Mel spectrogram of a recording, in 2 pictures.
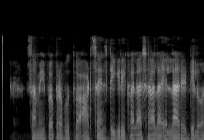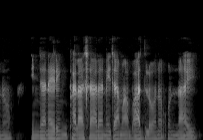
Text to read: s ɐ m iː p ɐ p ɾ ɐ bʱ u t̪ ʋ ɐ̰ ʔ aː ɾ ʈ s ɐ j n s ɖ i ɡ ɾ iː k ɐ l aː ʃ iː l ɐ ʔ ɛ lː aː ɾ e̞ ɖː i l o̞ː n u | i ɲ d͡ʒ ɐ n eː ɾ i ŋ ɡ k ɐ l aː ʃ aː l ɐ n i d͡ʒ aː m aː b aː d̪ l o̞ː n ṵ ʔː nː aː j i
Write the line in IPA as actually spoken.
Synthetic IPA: s ɐ m iː p ɐ p ɾ ɐ bʱ u t̪ ʋ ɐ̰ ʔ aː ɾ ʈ s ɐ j n s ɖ i ɡ ɾ iː k ɐ l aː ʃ aː l ɐ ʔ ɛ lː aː ɾ e̞ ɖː i l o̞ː n u | i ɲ d͡ʒ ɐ n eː ɾ i ŋ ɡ k ɐ l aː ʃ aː l ɐ n i d͡ʒ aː m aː b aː d̪ l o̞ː n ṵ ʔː nː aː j i

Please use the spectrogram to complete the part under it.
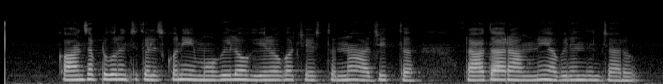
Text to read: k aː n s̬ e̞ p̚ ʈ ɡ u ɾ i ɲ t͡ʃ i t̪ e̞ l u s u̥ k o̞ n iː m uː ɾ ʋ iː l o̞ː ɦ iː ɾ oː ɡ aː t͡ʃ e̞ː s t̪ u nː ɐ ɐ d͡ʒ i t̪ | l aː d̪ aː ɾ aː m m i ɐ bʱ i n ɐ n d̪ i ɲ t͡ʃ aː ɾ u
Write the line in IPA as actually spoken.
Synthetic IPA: k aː n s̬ e̞ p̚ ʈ ɡ u ɾ i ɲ t͡ʃ i t̪ e̞ l u s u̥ k o̞ n iː m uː ʋ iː l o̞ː ɦ iː ɾ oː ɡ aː t͡ʃ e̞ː s t̪ u nː ɐ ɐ d͡ʒ i t̪ | ɾ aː d̪ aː ɾ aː m n i ɐ bʱ i n ɐ n d̪ i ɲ t͡ʃ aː ɾ u

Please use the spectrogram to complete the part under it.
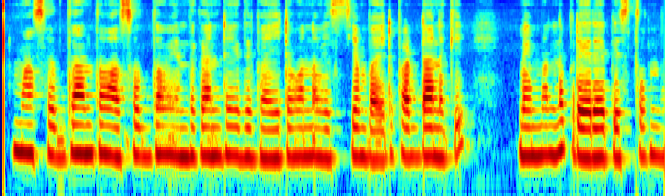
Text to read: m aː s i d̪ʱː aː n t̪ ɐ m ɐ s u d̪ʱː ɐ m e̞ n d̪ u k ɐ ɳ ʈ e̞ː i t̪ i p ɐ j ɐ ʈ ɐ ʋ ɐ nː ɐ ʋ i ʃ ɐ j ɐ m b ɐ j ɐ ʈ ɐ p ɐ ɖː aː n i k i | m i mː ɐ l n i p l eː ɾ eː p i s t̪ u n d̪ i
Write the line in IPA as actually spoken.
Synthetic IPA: m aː s i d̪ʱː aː n t̪ ɐ m ɐ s u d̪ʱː ɐ m e̞ n d̪ u k ɐ ɳ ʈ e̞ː i d̪ i b ɐ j ɐ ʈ ɐ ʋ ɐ nː ɐ ʋ i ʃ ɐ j ɐ m b ɐ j ɐ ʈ ɐ p ɐ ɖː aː n i k i | m i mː ɐ l n i p ɾ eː ɾ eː p i s t̪ u n d̪ i

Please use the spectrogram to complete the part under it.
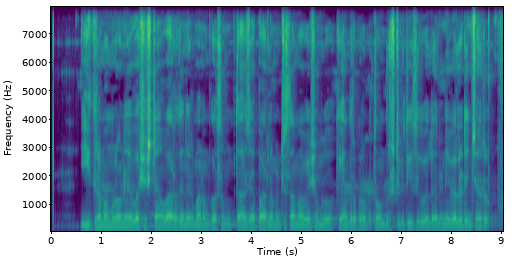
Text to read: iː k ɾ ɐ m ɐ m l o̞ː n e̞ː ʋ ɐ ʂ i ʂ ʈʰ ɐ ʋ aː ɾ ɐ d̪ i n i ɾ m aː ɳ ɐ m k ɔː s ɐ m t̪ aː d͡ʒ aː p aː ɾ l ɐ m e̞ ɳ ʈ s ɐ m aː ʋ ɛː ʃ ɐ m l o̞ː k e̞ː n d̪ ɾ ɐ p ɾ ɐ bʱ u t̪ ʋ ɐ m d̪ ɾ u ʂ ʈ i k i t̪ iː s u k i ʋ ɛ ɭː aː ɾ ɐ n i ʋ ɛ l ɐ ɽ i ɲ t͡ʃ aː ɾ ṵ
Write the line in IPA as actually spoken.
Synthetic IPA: iː k ɾ ɐ m ɐ m l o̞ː n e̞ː ʋ ɐ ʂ i ʂ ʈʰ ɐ ʋ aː ɾ ɐ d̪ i n i ɾ m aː ɳ ɐ m k ɔː s ɐ m t̪ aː d͡ʒ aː p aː ɾ l ɐ m e̞ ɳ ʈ s ɐ m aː ʋ ɛː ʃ ɐ m l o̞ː k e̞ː n d̪ ɾ ɐ p ɾ ɐ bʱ u t̪ ʋ ɐ m d̪ ɾ u ʂ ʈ i k i t̪ iː s u k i ʋ ɛ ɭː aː ɾ ɐ n i ʋ ɛ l ɐ ɽ i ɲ t͡ʃ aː ɾ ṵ

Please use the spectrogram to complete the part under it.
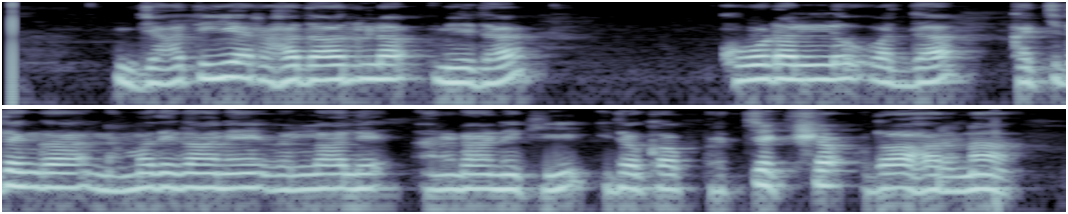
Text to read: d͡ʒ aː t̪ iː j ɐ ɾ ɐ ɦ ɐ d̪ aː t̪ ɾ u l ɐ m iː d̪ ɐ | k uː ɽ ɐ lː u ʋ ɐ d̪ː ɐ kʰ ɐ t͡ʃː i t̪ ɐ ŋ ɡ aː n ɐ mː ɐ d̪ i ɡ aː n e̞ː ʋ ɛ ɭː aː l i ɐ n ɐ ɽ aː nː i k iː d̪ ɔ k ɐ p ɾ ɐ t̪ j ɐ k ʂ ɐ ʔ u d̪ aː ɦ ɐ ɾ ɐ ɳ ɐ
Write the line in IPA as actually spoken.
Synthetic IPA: d͡ʒ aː t̪ iː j ɐ ɾ ɐ ɦ ɐ d̪ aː ɾ u l ɐ m iː d̪ ɐ | k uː ɽ ɐ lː u ʋ ɐ d̪ː ɐ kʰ ɐ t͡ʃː i t̪ ɐ ŋ ɡ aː n ɐ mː ɐ d̪ i ɡ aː n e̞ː ʋ ɛ ɭː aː l i ɐ n ɐ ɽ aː n i k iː d̪ ɔ k ɐ p ɾ ɐ t̪ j ɐ k ʂ ɐ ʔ u d̪ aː ɦ ɐ ɾ ɐ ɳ ɐ

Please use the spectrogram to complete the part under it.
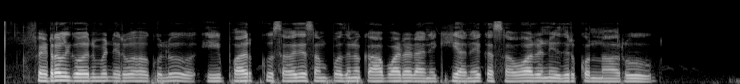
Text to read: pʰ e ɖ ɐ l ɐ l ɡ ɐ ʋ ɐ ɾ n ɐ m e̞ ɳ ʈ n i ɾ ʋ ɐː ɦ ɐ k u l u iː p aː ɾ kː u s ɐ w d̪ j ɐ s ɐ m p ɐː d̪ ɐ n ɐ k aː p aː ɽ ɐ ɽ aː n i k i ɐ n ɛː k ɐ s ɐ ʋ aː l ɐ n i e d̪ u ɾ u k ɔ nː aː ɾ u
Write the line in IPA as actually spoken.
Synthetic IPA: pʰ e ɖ ɐ ɾ ɐ l ɡ ɐ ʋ ɐ ɾ n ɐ m e̞ ɳ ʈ n i ɾ ʋ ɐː ɦ ɐ k u l u iː p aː ɾ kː u s ɐ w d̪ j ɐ s ɐ m p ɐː d̪ ɐ n ɐ k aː p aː ɽ ɐ ɽ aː n i k i ɐ n ɛː k ɐ s ɐ ʋ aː l ɐ n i e d̪ u ɾ u k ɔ nː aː ɾ u

